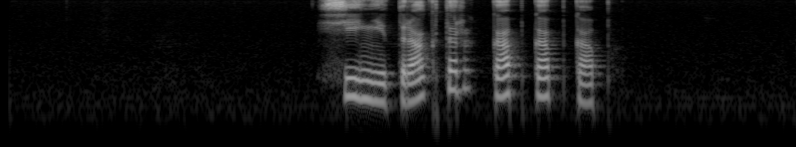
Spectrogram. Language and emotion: Russian, neutral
